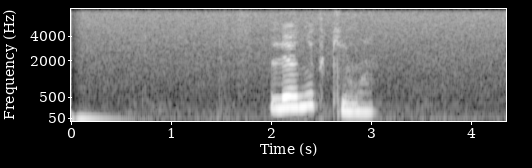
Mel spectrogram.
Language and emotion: Russian, neutral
